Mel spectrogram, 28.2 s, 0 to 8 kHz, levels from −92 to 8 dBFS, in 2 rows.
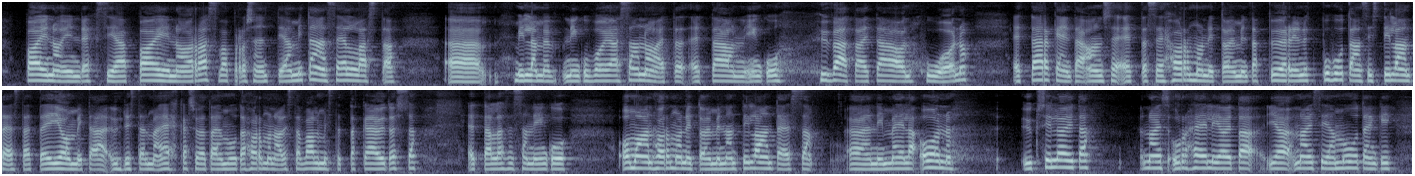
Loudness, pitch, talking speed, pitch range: -19 LUFS, 190 Hz, 110 wpm, 185-205 Hz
